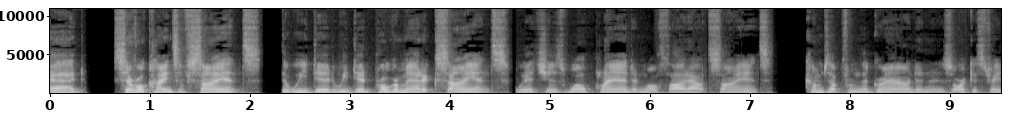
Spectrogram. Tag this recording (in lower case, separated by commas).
speech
